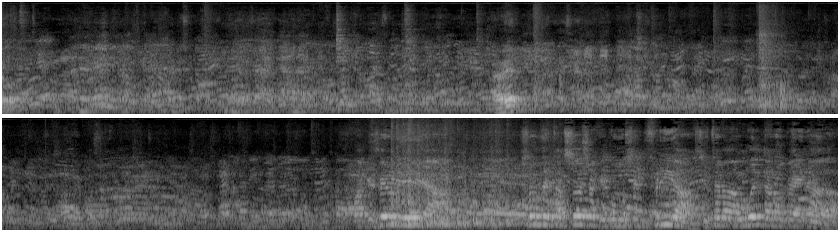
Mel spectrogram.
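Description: A bass guitar plays.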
